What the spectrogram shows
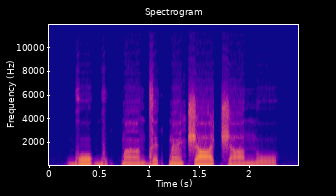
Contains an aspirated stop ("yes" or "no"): no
